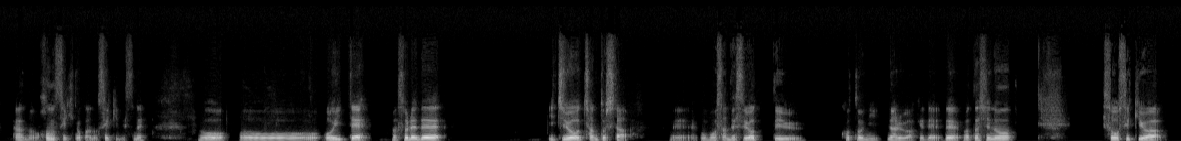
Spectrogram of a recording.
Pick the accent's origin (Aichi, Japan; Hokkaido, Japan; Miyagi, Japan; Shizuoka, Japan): Hokkaido, Japan; Otaru; moved away; 僕は北海道に生まれ育って小樽市で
